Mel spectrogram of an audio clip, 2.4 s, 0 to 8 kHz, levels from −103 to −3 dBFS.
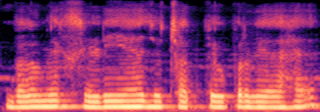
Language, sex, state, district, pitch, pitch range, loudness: Hindi, male, Jharkhand, Palamu, 150 Hz, 145-155 Hz, -11 LUFS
